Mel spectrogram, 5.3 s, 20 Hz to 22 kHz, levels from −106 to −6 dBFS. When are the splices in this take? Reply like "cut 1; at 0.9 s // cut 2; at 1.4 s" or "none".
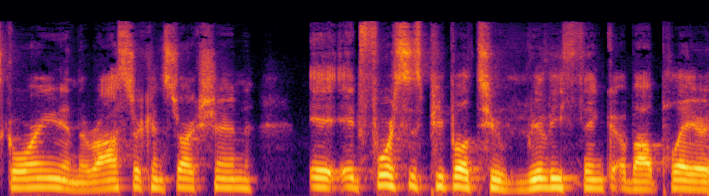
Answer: cut 1; at 2.2 s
